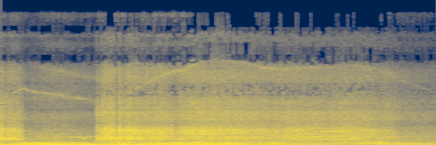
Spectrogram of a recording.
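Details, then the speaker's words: Diesel pickup truck running away on gasoline poured into the intake with a DPF hood stack fitted: the engine races hard and holds high revs on its own, and keeps running until shut off with the key. Owner jokes afterward about a blown head gasket. "just to prove it to you that i'm not scared to run gas through this truck we are going to be dumping it right right down its throat and see how it likes that"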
